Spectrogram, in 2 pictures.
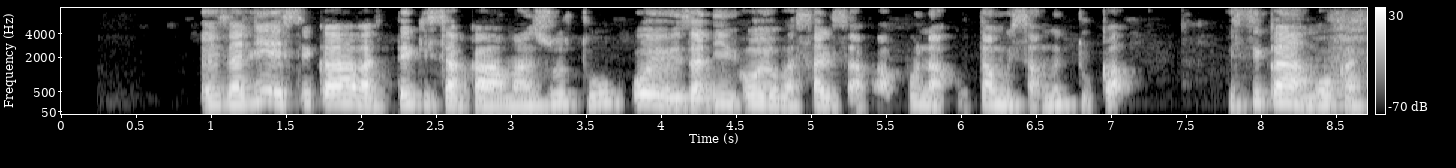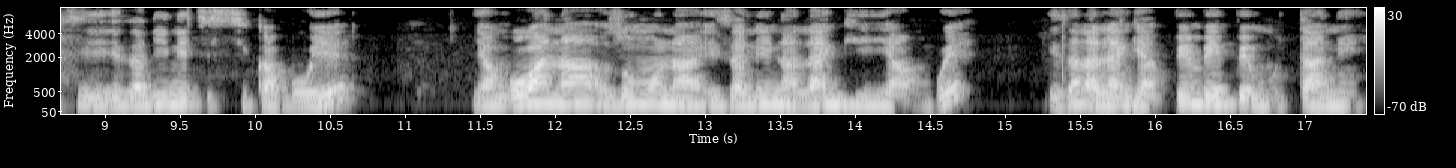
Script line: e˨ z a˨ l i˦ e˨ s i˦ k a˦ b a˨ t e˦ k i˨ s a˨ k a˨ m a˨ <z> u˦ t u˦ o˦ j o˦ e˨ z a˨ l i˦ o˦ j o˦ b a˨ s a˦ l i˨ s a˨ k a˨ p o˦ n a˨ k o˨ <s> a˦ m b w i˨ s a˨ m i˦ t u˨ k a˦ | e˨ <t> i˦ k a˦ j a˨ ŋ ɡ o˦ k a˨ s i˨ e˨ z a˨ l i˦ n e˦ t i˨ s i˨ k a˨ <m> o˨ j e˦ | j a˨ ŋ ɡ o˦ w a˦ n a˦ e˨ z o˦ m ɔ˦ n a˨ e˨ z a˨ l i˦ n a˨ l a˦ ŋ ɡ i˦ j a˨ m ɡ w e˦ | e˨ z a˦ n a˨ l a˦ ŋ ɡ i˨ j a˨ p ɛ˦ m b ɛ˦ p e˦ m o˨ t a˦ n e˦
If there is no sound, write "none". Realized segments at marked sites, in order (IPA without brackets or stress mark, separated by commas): z, t, s, b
